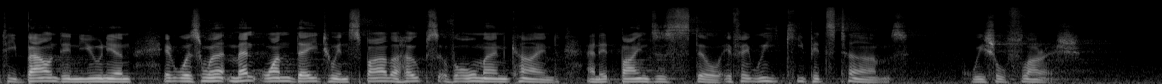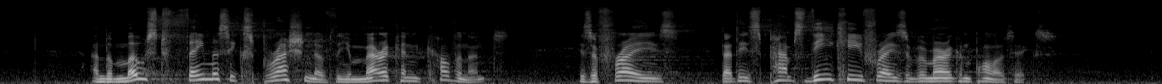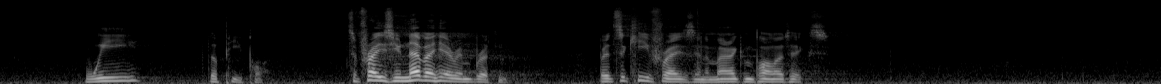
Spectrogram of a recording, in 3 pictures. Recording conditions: live audience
